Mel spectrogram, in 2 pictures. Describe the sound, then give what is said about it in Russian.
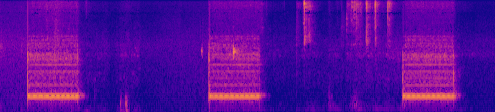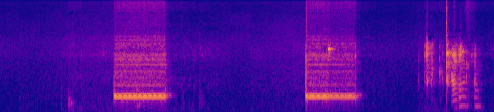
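An outgoing call's ringback tone on a call to company M: five steady, mid-pitched buzzing tones, each over a second long, repeating evenly every few seconds, with faint clicks and clatter in the gaps and a brief rustle at the end. “Достаточно тихий звонок, ну попробуем сейчас.”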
